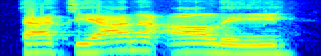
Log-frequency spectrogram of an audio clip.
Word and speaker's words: Tatiana Ali: Tatiana Ali.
